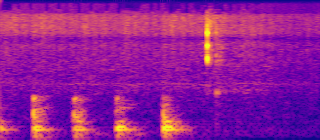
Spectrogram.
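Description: Someone knocks on a desk four times in an even rhythm, making short, dull thuds centred low in pitch that die away quickly. A faint, higher-pitched click follows just after.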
